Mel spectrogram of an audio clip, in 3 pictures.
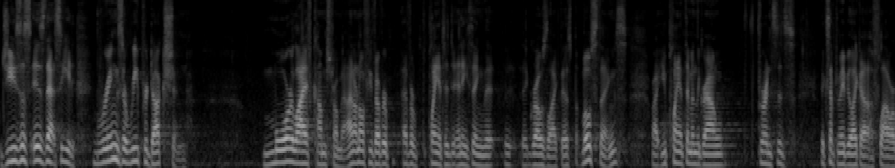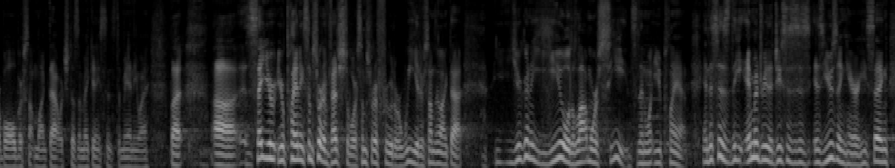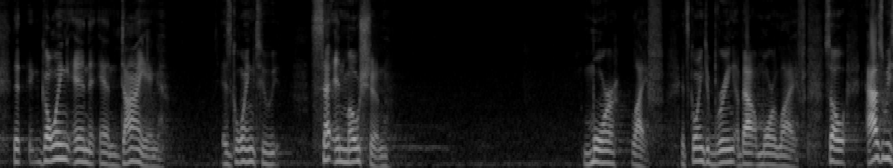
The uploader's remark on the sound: during the 2018 Good Friday service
